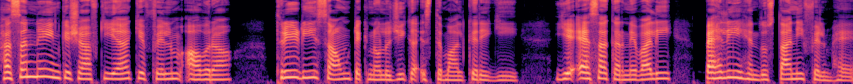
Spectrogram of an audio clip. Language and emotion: Urdu, neutral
